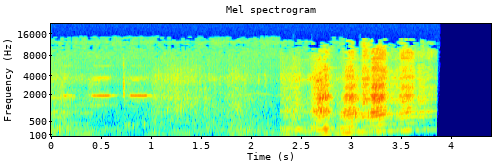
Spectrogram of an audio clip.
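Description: Honda Integra rally car's engine running quietly at low revs inside the cabin, with a short electronic beep about half a second in. The sound cuts off suddenly just before the end.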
